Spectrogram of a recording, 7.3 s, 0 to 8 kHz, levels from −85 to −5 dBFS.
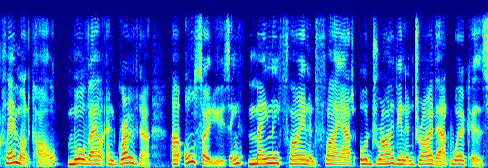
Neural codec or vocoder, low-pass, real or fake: codec, 44.1 kHz, 7.8 kbps, DAC; 7.2 kHz; fake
